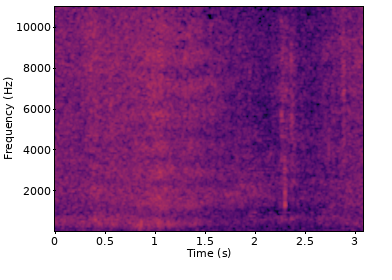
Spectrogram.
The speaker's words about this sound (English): Sound of the waves coming back up and then going back down. And all the pebbles being moved by it. You see them dancing around in the waves as they come in.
